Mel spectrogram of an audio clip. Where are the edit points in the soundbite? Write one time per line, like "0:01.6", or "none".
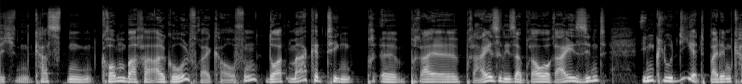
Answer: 0:02.9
